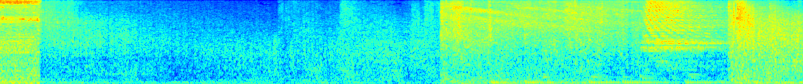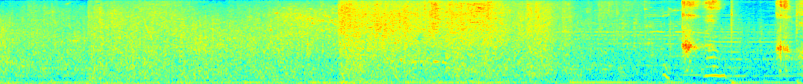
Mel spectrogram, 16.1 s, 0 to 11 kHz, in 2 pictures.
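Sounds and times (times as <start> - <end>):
loud explosion with deep rumble: 0.3 - 6.4, 7.2 - 14.4
music: 4.8 - 8.1, 12.0 - 16.0.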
